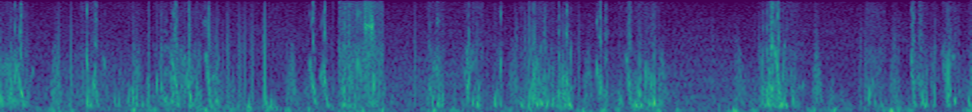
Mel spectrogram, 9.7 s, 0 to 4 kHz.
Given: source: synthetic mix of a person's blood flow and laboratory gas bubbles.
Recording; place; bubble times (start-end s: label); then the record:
Doppler ultrasound of blood flow; subclavian vein
0.00-0.38 s: bubbles
0.80-1.09 s: bubbles
1.11-1.50 s: bubbles
1.53-2.21 s: bubbles
3.06-3.88 s: bubbles
4.25-4.46 s: bubbles
4.62-4.84 s: bubbles
4.92-5.05 s: bubbles
5.19-5.76 s: bubbles
5.95-6.10 s: bubbles
6.17-6.66 s: bubbles
7.57-8.07 s: bubbles
8.65-8.87 s: bubbles
9.10-9.39 s: bubbles
9.41-9.60 s: bubbles
9.67-9.73 s: bubbles
From the record:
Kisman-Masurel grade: 333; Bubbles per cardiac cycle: rolling drumbeat, 9 or more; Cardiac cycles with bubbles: 50 to 99%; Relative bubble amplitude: loud (0.450 to 0.775); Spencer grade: 3 (all of the cardiac periods contain showers or single bubble signals, but not dominating or overriding the cardiac motion signals); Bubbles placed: anywhere in the cardiac cycle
